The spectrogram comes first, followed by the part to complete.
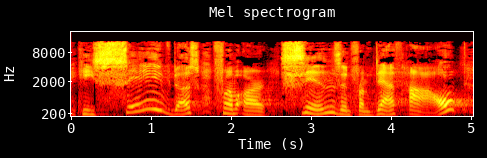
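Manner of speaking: usual speaking voice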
